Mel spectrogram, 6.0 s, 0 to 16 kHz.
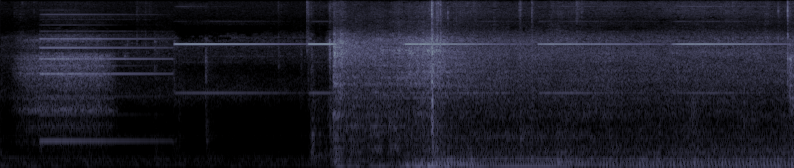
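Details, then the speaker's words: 2006 Audi A3 2.0 turbo, cold start on a frosty day after valve cover gasket and spark plug replacement, previously misfiring on multiple cylinders: short crank, catches and settles to smooth even idle, no stumble; no misfire. "sure doesn't sound like a misfire"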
